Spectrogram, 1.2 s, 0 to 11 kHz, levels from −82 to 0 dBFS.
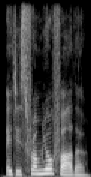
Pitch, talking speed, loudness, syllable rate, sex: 205 Hz, 245 wpm, -16 LUFS, 5.6 syllables/s, female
